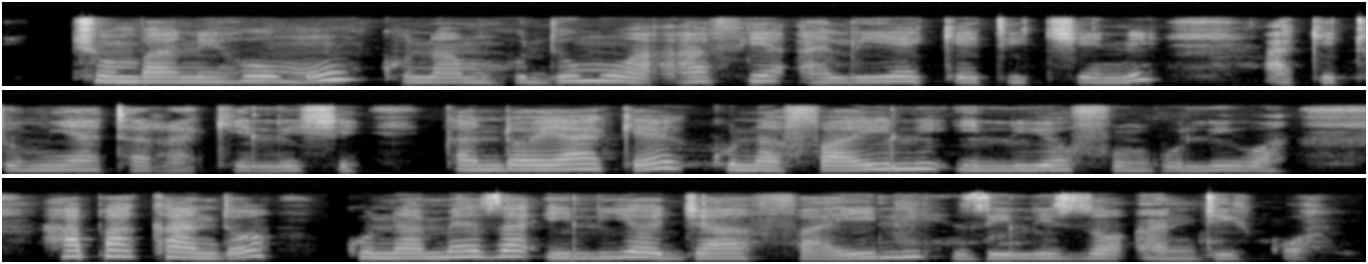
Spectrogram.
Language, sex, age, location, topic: Swahili, female, 25-35, Nairobi, health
